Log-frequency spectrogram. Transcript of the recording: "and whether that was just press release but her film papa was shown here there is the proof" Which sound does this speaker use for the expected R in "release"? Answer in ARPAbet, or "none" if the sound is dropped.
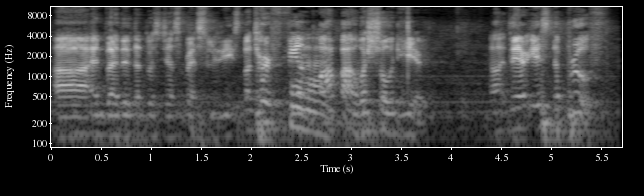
L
